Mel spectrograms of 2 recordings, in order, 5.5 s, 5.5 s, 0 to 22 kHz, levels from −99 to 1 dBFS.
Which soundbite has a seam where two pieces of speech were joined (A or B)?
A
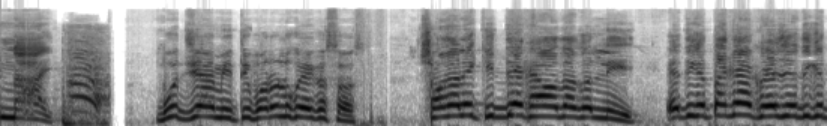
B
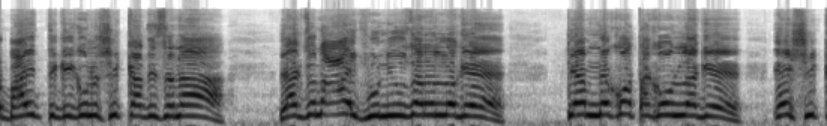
A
